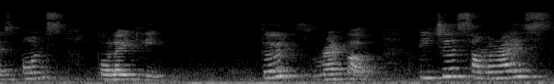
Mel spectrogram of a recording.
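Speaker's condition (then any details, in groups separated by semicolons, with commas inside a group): No condition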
